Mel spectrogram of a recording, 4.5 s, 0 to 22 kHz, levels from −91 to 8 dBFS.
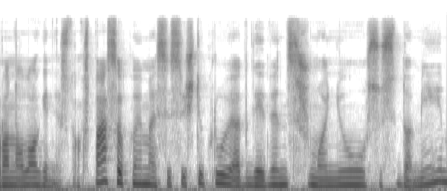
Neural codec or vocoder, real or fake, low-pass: none; real; 14.4 kHz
